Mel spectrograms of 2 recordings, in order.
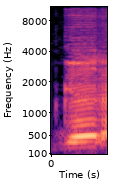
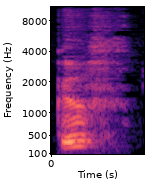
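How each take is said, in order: First: Good said with a final d; corrected word. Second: Goof? said with a final f; misread typo. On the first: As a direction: say good, ending on d. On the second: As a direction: reads Goof? aloud, ending on f. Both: Shown as a demonstration. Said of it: "I guess you mean good".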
